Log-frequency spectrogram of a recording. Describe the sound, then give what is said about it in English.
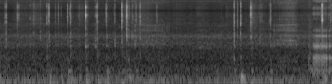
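Soft, rapid keystrokes tap on a computer keyboard as a demo is typed during a database backup class. They come in bursts, with a short lull in the middle. “I'm gonna break Buck's golden rule and type in a demo and hope I remember what this is.”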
